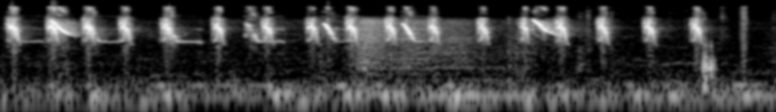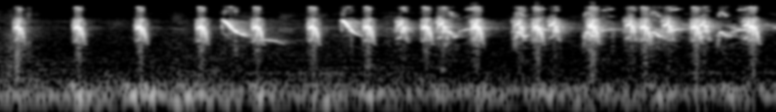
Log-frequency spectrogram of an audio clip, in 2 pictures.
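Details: Prenjak lumut (tailorbird) lure call to attract birds: rapid high chirps and falling notes, briefly broken by a softer rustling sound, then resuming dense chattering.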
